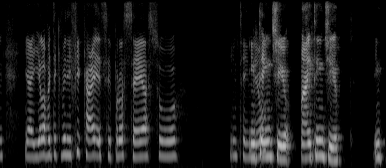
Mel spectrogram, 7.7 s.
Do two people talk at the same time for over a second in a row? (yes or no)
no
